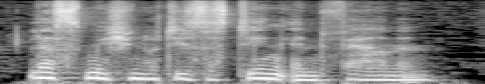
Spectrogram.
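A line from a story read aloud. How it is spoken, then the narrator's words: Murmured. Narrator (German): murmelte sie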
